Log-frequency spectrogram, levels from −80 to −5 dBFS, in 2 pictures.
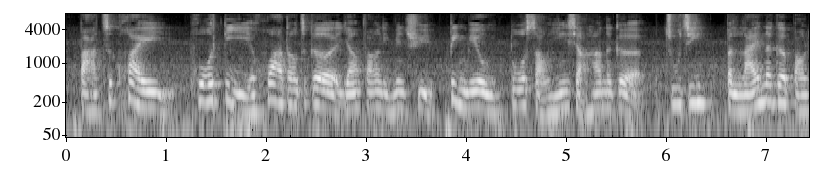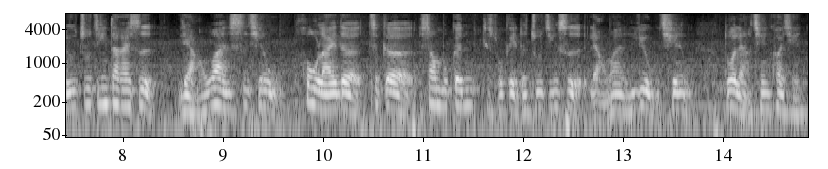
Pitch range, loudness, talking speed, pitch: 145-175 Hz, -21 LUFS, 265 characters per minute, 155 Hz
